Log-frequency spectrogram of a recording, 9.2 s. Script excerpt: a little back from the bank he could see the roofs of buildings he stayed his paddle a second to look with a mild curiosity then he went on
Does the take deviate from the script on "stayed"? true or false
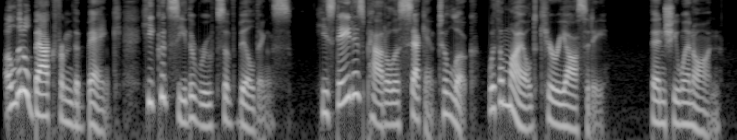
false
